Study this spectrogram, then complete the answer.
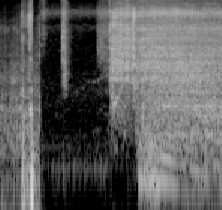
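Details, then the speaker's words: Xtreme Samrat motorcycle after timing chain replacement; settles into a steady, even, sweet idle with no chain rattle or ticking, healthy compared with the worn-chain noise before. "মানে timing chain change করার পরে এই আওয়াজটা মিষ্টি হয়, সেটাই আওয়াজ এটা শুনতে পাচ্ছেন।"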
